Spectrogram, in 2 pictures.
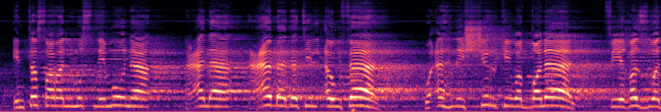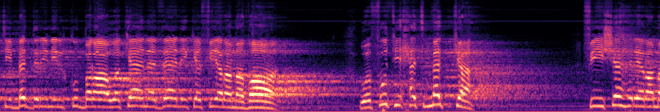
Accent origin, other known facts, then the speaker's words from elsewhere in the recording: Algeria; أن يجعل بلدنا الجزائر آمناً مطمئناً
